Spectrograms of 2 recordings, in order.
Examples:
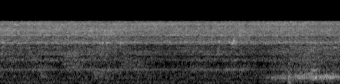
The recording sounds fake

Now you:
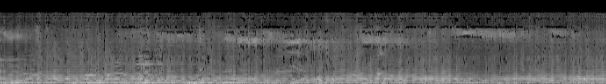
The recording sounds fake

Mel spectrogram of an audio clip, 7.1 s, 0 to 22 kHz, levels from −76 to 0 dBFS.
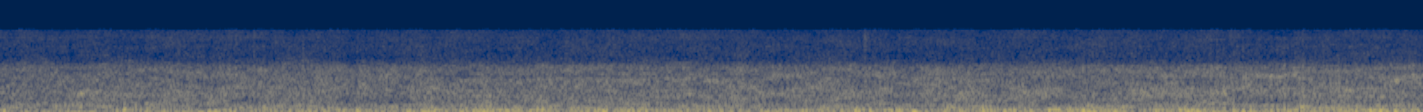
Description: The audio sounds fake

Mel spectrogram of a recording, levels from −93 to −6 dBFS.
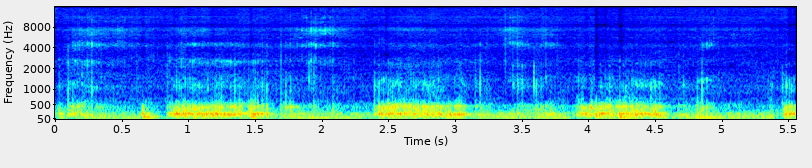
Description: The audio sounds fake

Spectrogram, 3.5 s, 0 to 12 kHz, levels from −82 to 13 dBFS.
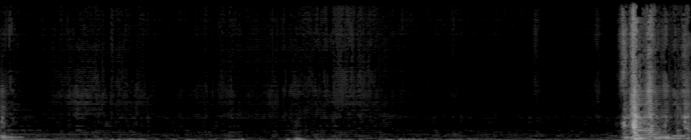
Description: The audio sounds fake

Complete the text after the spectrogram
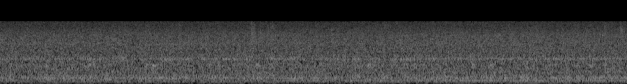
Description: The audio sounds real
